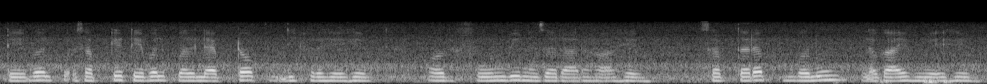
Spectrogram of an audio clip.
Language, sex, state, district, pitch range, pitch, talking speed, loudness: Hindi, female, Bihar, Patna, 170-180 Hz, 175 Hz, 135 wpm, -15 LUFS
